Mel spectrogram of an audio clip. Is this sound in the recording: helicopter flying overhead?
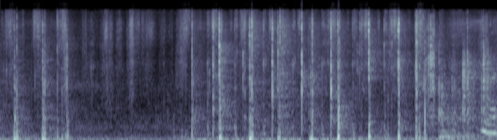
no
